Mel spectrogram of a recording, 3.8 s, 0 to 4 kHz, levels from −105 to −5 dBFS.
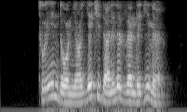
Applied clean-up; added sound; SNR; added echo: neural separator model SepFormer DNS4.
